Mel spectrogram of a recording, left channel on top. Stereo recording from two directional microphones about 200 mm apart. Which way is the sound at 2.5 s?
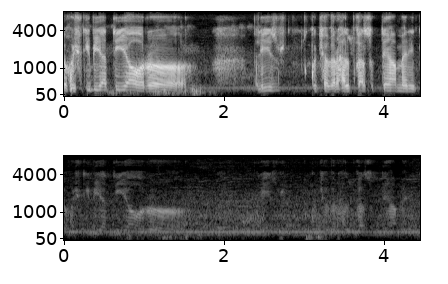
60° left (ahead or behind).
